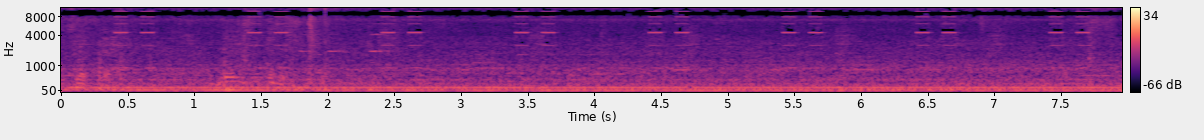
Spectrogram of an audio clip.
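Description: An electronic medical device beeps a short, high double pip about once a second, over a steady low hum of equipment.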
